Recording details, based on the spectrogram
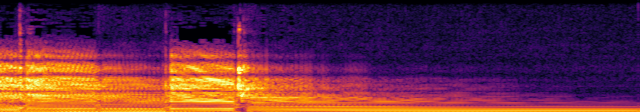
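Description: Distorted electric guitar power chord slid up from the first fret, a few quick picked attacks and then a sustained, ringing chord that slowly decays, played close and loud with no talking.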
